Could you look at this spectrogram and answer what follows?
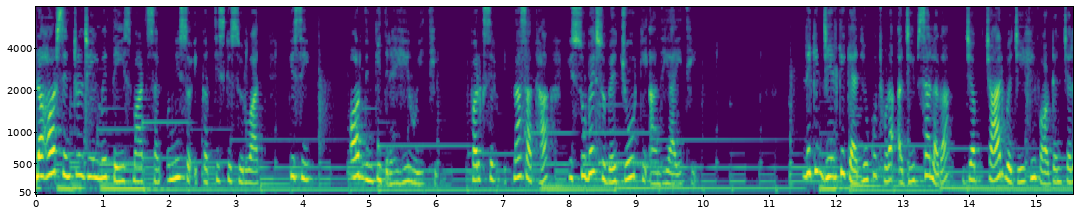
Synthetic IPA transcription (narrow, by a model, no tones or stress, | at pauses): lɐɦɔːɾsɛ̃ːɳʈɾəld͡ʒeːlmẽt̪eːiːsmaːɾt͡ʃʰsɐnʊnːiːsːɔʔɪkət̪ːiːskiʃʊɾuaːt̪̚ | kɪsi | ɔːɾd̪ɪnkit̪ɐɾɛɦɦiɦʊit̪ʰiː | fɐɾksɪɾfɪt̪nasat̪ʰakisʊbɛɦsʊbɛɦd͡ʒoːɾkiʔãːnd̪ʱiaːit̪ʰiː | leːkɪnd͡ʒeːlkekɛːd̪ijõkot̪ʰoːɽaʔɐd͡ʒiːbsalɐɡad͡ʒɐb̚t͡ʃaːɾbɐd͡ʒeɦiʋɔːɾɖənt͡ʃɐɾ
